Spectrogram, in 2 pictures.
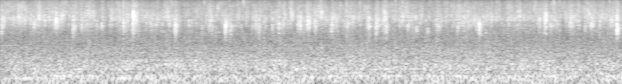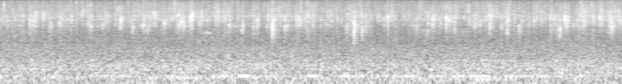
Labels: Is the water in a cup?
no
